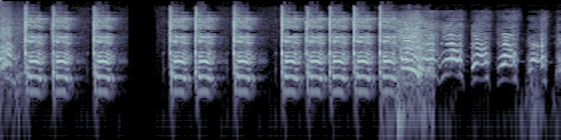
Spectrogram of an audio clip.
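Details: A rapid run of short, strongly voiced cough-like bursts, acted as an uncle's cough in a comedy sketch, not a genuine cough.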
